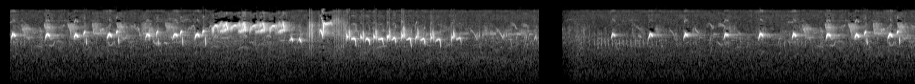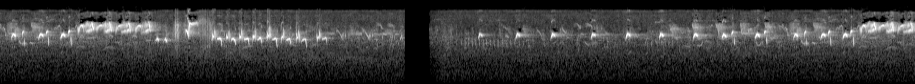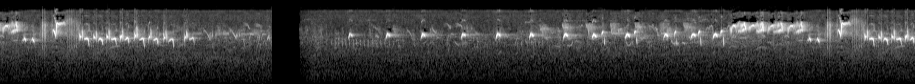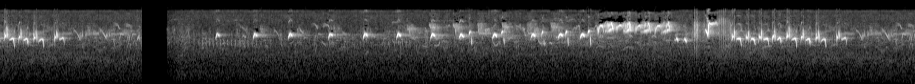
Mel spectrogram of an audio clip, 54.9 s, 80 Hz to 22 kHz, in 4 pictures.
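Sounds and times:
bird singing ringing notes and trills: 0.2s - 54.9s.

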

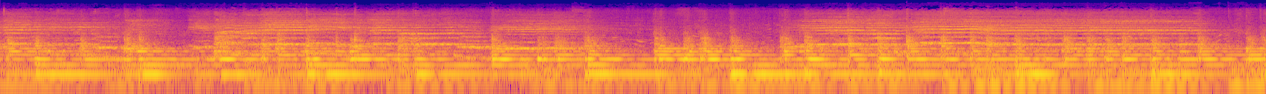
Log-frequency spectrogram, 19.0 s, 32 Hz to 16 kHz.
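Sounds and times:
barrel drums beating: 0.0s - 19.0s
group singing folk song: 0.0s - 19.0s.

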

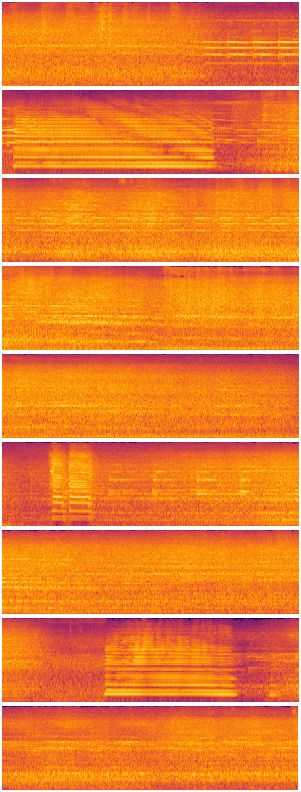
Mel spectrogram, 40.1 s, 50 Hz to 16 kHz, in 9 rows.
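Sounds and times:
train coaches clacking over rails: 0.0s - 5.6s, 7.3s - 21.9s, 22.5s - 32.7s, 34.5s - 40.0s
locomotive air horn: 4.6s - 7.7s, 13.9s - 17.2s, 23.0s - 23.9s, 32.7s - 34.8s.

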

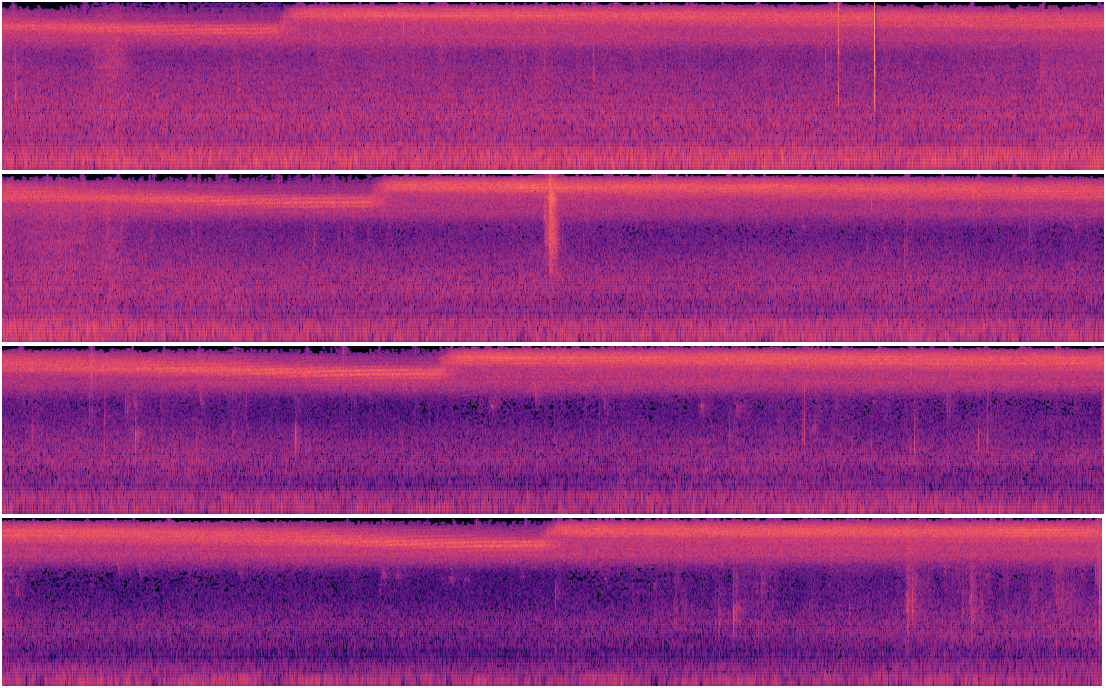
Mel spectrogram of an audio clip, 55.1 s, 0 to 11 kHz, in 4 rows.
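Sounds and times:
insect trilling: 20.5s - 20.8s.

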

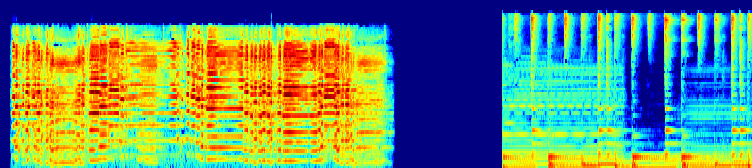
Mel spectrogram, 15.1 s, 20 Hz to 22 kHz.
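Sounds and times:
harmonium melody: 0.2s - 7.9s, 10.1s - 12.8s, 13.6s - 15.0s.

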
